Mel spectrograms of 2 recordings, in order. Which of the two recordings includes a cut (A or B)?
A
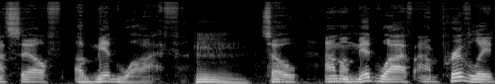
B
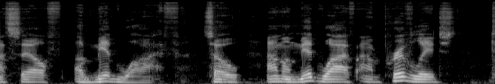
B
